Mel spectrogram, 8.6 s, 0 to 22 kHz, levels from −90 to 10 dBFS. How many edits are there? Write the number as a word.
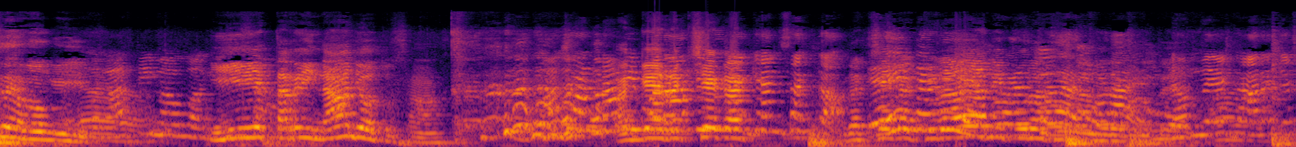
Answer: zero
